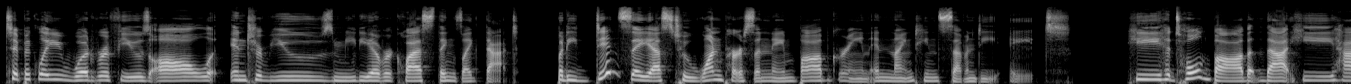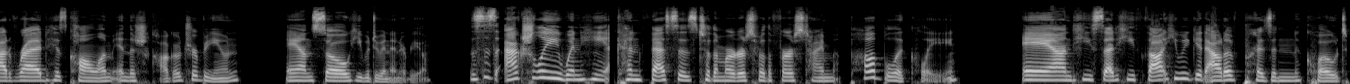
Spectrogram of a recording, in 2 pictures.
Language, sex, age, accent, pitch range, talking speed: English, female, 20-39, American, 170-210 Hz, 155 wpm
